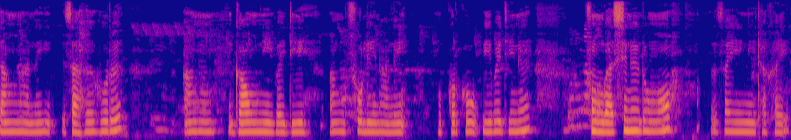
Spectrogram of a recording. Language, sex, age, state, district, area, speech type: Bodo, female, 30-45, Assam, Udalguri, urban, spontaneous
